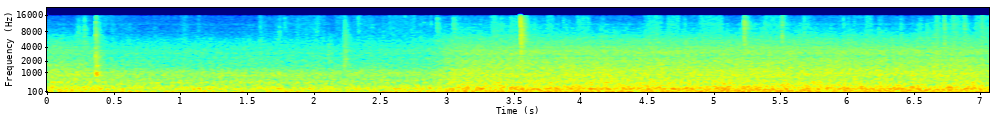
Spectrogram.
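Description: Steady low rumble of a Shinkansen bullet train running, heard inside the passenger car.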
